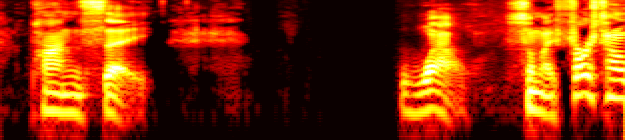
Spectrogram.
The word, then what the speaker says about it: Ponce: politely but emphatically corrected the ship's name is ponsei not pons not punts ponsei wow so my first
